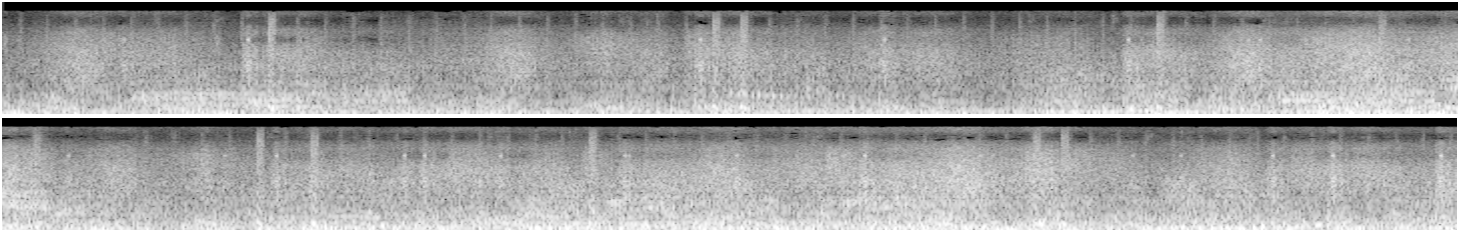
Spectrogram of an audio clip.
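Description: Monsters growl and shriek.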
